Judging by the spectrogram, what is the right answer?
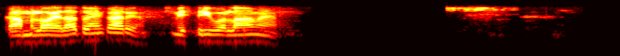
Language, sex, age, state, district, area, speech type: Dogri, male, 18-30, Jammu and Kashmir, Samba, rural, conversation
